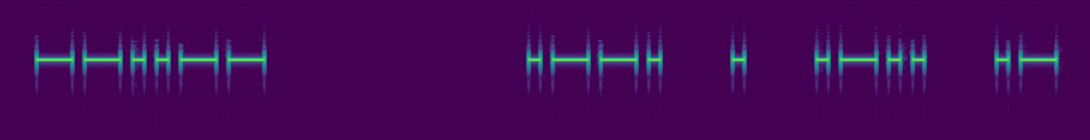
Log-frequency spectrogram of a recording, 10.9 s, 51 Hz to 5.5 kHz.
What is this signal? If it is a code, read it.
Morse code, heard as a keyed tone, about 10 wpm, spaced as for 7 wpm, 750 Hz. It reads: , PELA
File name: arquivos / texto / texto 14 10ppm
